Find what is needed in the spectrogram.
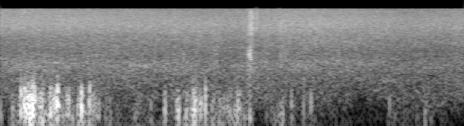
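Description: Outdoor wind ambience: gusts buffet the microphone in the first second or so and again around two seconds in, over a steady hiss. A single short high chirp sounds about three seconds in.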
